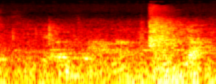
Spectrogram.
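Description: Busy shop background with faint voices, and one short, sharp swish about one and a half seconds in.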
